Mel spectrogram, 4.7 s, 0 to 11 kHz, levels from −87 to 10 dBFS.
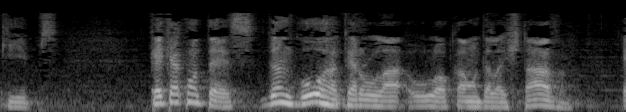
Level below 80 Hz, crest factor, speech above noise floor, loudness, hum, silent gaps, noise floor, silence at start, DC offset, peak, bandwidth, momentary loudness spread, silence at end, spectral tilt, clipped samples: -58 dBFS; 18 dB; 31 dB; -26 LUFS; none; none; -57 dBFS; 0 s; under 0.1%; -10 dBFS; 8 kHz; 14 LU; 0.4 s; -7 dB/octave; under 0.1%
